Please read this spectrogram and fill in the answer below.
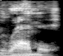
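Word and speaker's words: Rommel: __ ] Nazis damn gener yeah raml alien raml not spelled like ramul r o m m l yeah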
